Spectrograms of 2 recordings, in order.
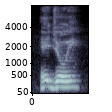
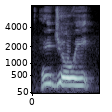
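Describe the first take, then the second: First: The voice stays at its normal pitch. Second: The voice jumps up very high in pitch.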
